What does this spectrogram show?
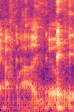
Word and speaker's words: gabagool: Freaking gabagool.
